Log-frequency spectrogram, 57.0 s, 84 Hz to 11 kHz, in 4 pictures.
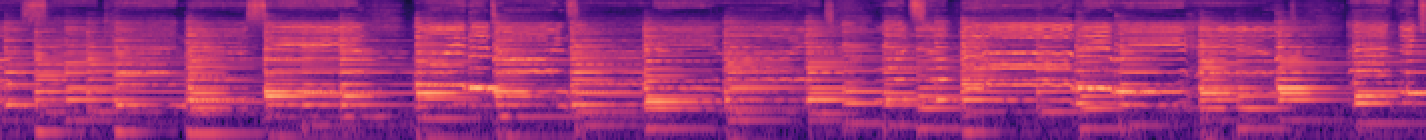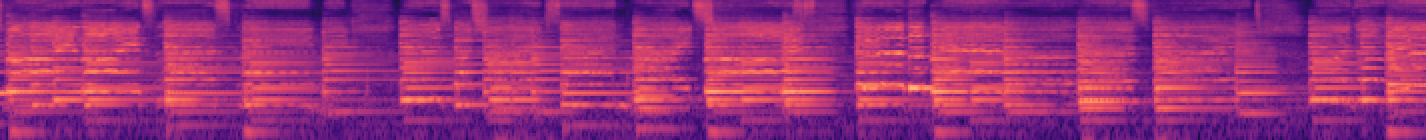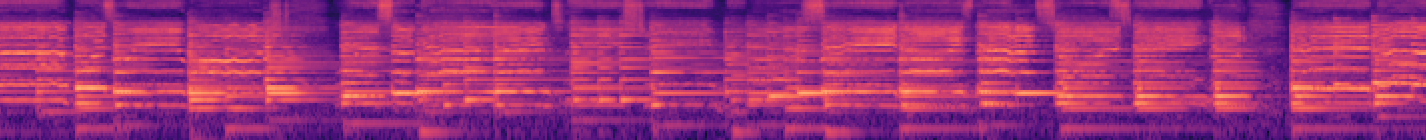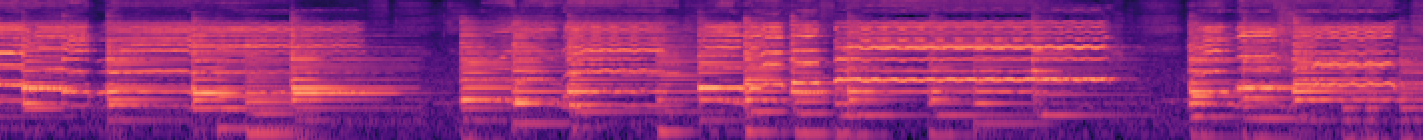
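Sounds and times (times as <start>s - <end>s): person singing with vibrato: 0.0s - 57.0s
piano accompaniment: 0.0s - 57.0s.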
